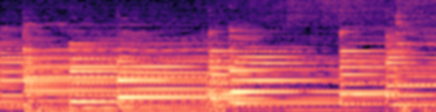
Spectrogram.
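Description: Grand piano playing a run of struck chords and notes, each ringing on as the next one comes in every few tenths of a second.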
